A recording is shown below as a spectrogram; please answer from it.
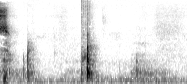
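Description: Quiet handling of a small stretched canvas and a plastic paint cup, with one light tap about a second in.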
